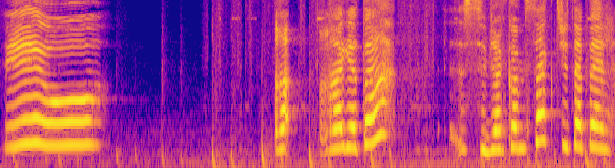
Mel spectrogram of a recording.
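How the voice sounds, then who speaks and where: A woman's voice: extremely high pitch, steady tone, takes it slowly, a bit bright, full character voice. A woman voicing a jittery, bewildered cartoon newcomer who talks in a hesitant, uneasy way. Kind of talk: cartoon dubbing.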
